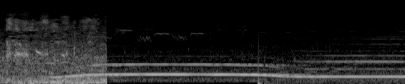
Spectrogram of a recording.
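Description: A rushing noise that cuts off about a second in, under a long eerie howl that rises, holds one pitch, then drops slightly near three seconds and carries on. It is a spooky sound effect heralding a ghost.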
